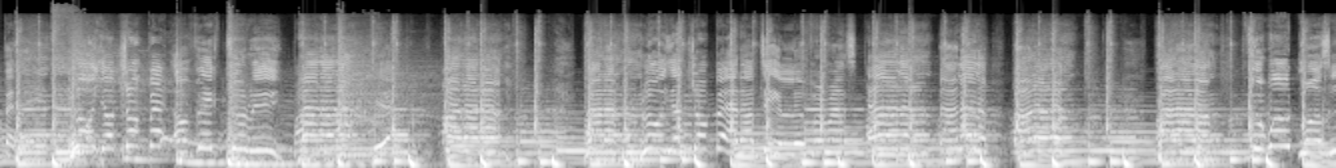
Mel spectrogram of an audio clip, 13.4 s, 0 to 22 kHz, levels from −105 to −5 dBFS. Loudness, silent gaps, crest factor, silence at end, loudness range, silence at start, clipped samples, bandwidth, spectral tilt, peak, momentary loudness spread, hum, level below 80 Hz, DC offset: -11 LUFS; none; 10 dB; 0 s; 1 LU; 0 s; 0.1%; 19 kHz; -5 dB/octave; 0 dBFS; 4 LU; none; -20 dBFS; under 0.1%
